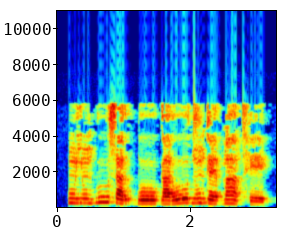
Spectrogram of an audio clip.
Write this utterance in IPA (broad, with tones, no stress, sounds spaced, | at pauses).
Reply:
ũ˨ j ũ˨ ɡ͡b uː˦ s a˨ r ɡ͡b oː˨ ɡ a˨ ɾ oː˦ d ũ˦ ɡ ɛ˨ ɓ ã˦˨ tʰ e˨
